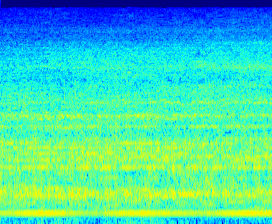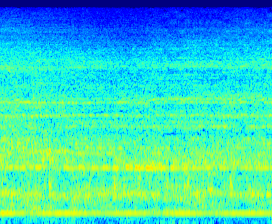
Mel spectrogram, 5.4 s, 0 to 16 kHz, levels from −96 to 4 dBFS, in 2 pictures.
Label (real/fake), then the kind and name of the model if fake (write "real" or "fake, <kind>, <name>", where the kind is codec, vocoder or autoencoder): fake, codec, SNAC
